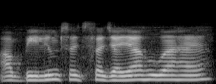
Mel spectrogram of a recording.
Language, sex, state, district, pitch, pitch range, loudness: Hindi, female, Jharkhand, Garhwa, 215 Hz, 200-220 Hz, -16 LUFS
